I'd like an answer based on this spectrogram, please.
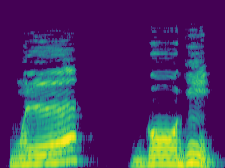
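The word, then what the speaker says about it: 물고기: र नीचे आ जाने पर हम उच्चारण करेंगे मुल, क्या मुल गोगी, क्या ग प्लस ओ ग प्लस ई गी।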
